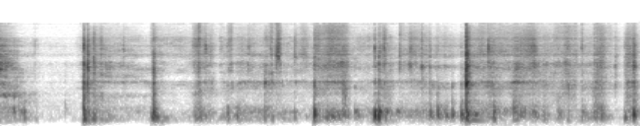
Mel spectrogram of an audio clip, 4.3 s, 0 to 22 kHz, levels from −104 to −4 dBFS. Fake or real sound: fake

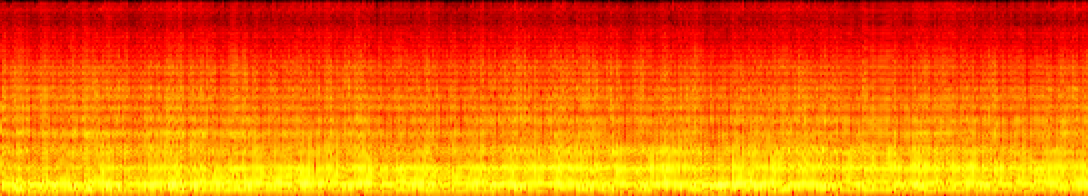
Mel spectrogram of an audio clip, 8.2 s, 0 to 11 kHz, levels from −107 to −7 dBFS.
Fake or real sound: fake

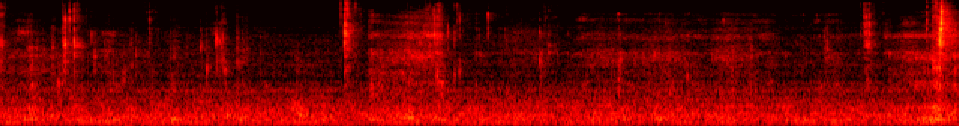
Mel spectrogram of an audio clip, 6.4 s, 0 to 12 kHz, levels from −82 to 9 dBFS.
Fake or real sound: real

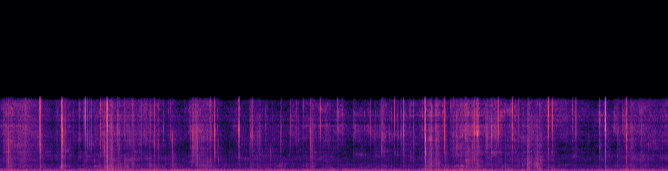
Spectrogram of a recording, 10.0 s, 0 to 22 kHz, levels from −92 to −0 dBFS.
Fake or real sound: fake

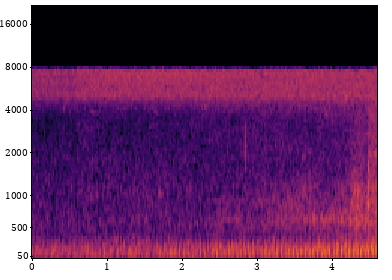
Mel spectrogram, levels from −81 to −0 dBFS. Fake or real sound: real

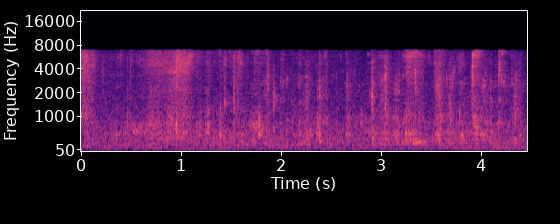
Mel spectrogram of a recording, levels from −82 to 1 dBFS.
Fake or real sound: real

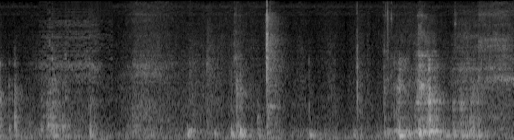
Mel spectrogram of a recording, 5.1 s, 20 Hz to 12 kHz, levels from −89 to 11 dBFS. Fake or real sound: fake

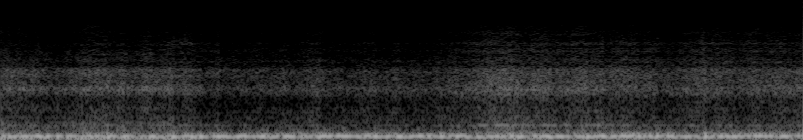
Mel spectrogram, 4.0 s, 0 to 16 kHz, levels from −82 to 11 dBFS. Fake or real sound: real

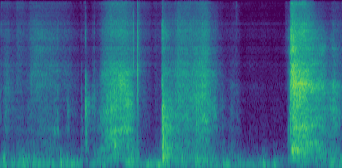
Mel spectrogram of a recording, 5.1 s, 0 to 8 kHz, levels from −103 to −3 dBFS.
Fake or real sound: fake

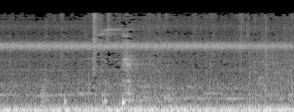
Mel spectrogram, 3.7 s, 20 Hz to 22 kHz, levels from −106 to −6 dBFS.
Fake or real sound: real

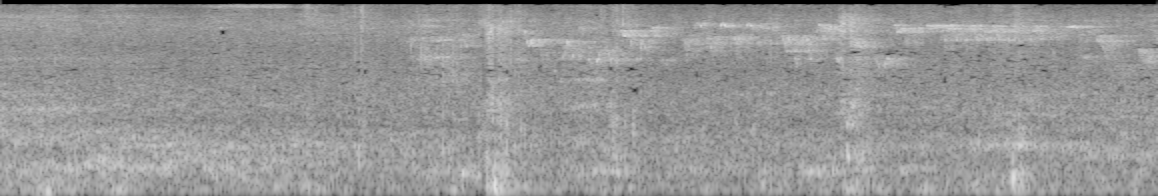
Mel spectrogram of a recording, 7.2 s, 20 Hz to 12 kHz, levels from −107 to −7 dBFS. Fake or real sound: real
